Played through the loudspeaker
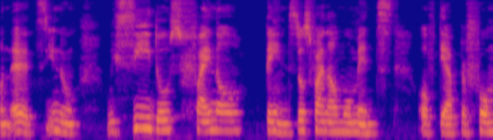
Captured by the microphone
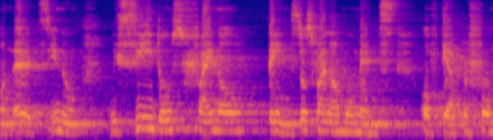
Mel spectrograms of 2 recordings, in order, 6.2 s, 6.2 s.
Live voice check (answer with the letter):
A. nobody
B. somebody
A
